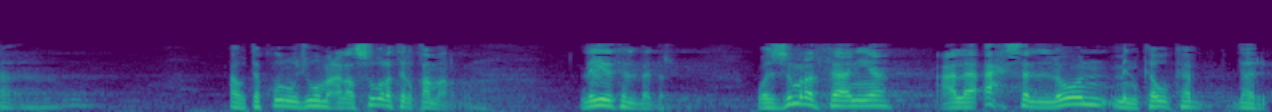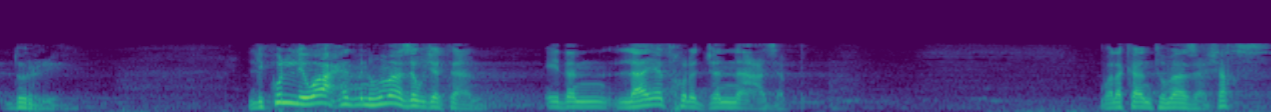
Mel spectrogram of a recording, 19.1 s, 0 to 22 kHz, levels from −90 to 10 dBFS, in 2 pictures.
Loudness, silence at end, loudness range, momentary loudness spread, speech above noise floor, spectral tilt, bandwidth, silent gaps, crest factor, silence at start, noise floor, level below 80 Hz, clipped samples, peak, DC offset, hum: -26 LUFS; 0.05 s; 8 LU; 16 LU; 39 dB; -7 dB/octave; 5.2 kHz; none; 20 dB; 0 s; -65 dBFS; -62 dBFS; under 0.1%; -8 dBFS; under 0.1%; none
